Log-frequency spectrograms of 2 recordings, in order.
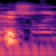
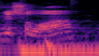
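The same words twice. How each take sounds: First: The name is said in an American way. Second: The name is said in a French way. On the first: This is how people in the States say it. "like we call him Michelin" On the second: This is the name's original pronunciation. "his actual name is Michelin"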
